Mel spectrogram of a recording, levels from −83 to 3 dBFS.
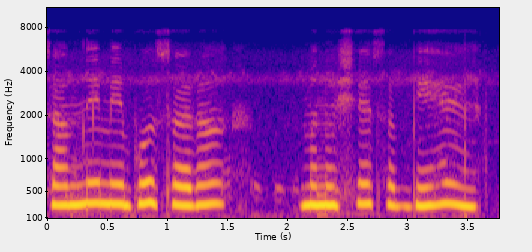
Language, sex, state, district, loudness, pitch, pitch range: Hindi, female, Arunachal Pradesh, Papum Pare, -10 LUFS, 295 Hz, 285-310 Hz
